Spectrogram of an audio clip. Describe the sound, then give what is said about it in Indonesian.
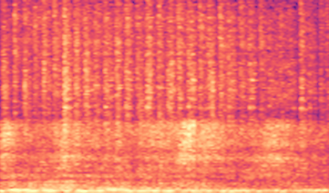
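A loud, continuous engine roar of a low-flying airplane, with a steady droning hum and broad rushing noise that fills the whole moment without letting up. “Pada saat yang sama, tiba-tiba ada pesawat yang terbang rendah dengan derum mesin yang memekakkan telinga.”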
